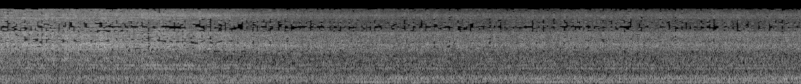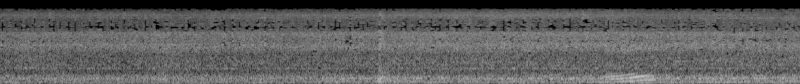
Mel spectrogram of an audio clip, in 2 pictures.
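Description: Steady mechanical hum and hiss of a LAN cable insulation line running: machinery, cooling-water trough and wire reels at production speed. A single sharp tick about twelve seconds in.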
